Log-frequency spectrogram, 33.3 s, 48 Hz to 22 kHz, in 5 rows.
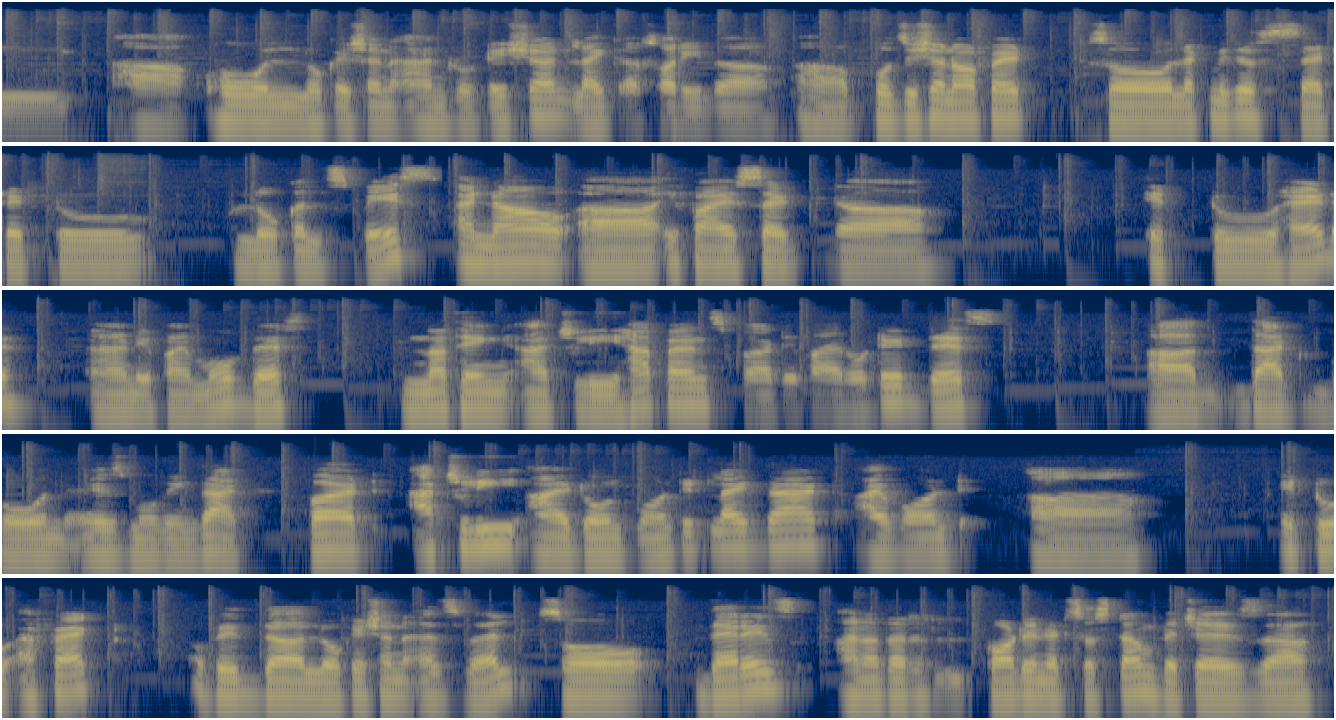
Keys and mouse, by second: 0.4-0.7 middle drag, 1.6 shift+middle drag, 1.9 ctrl+middle click, 2.2 middle drag, 3.3 ctrl+middle drag, 3.7 middle drag, 5.8-6.5 drag, 7.5-8.2 drag, 8.8 shift+middle click, 8.8 click, 9.8-12.2 drag, 12.6 middle click, 12.9 ctrl+middle drag, 15.9-16.2 right drag, 16.4 click, 17.4 r, 20.4 right click, 21.4-21.8 middle drag, 23.5 click, 25.7 r, 26.2-26.7 right drag, 26.7 click, 27.7 g, 31.4-33.3 drag.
